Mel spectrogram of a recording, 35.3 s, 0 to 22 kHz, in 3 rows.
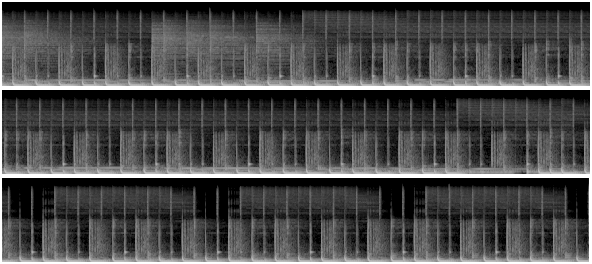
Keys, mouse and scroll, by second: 0.0-1.3 typing, 3.1-8.6 typing, 10.0 Return, 13.9-14.8 typing, 18.8-19.9 typing, 21.8 Return, 23.9 click, 25.2 click, 26.4 click, 27.3 click, 30.6-34.2 drag.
